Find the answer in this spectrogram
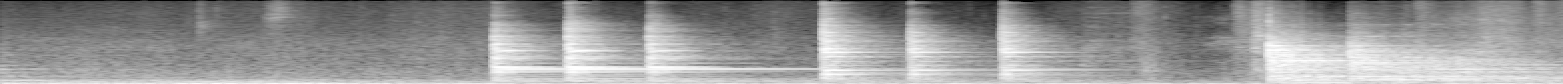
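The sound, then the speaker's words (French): Six or seven hollow, metallic knocks on a heavy, standard-model armored door, fairly loud, coming in uneven bursts, each with a brief ringing tone, then a final heavier thud that lingers. “Ça, c'est une porte blindée modèle standard.”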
